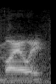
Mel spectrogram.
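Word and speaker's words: Maile: Well, they pronounce it Miley, but Yeah. she's not like Miley Cyrus.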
